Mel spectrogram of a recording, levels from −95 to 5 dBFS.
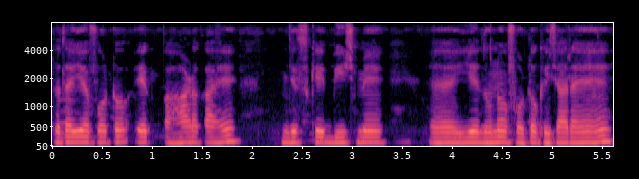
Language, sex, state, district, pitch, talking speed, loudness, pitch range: Hindi, male, Bihar, Begusarai, 130 Hz, 190 wpm, -31 LUFS, 125-135 Hz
